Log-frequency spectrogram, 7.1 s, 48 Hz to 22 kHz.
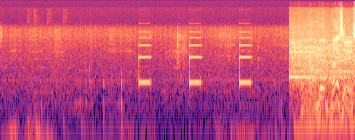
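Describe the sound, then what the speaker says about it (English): A match-start countdown in the Robot Arena 2 video game: three short electronic beeps about a second apart, followed by a loud, sustained buzzer blast with noisy arena sound. "The buzzer signals the start of the match."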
